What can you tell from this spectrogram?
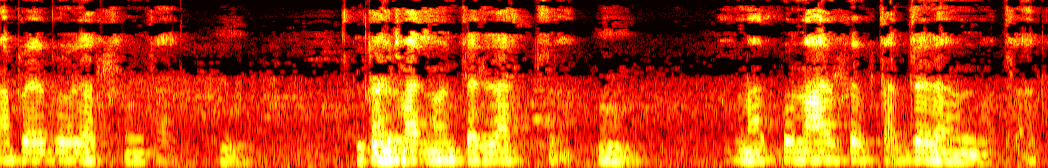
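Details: Male treated for tongue cancer with glossectomy and reconstruction, followed by chemoradiotherapy; he reports his speech is now a little better understood; articulation impairment after glossectomy.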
